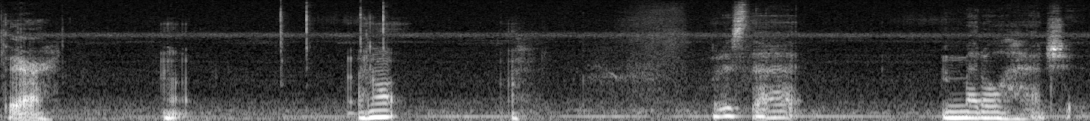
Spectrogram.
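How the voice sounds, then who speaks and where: A woman chatting casually while she plays a game, rambling on and trailing off into quiet mutters as she focuses. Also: on the low side, wildly swooping pitch, drawn-out words, creaky, pauses often, a little hiss or hum. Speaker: game streamer.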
